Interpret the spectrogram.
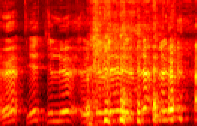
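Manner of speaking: imitating a Newcastle man talking through the car window; mock Geordie babble. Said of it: "He's like".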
